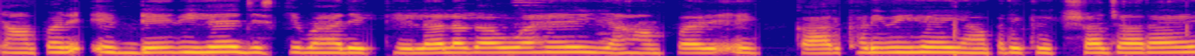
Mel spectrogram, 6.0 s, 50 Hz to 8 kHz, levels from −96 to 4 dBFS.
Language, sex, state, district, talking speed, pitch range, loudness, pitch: Hindi, female, Delhi, New Delhi, 260 wpm, 235-260 Hz, -14 LUFS, 245 Hz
